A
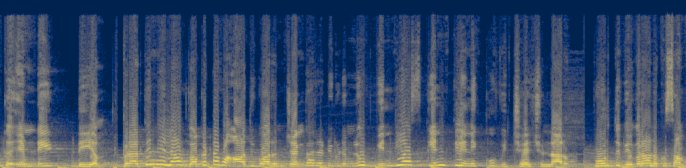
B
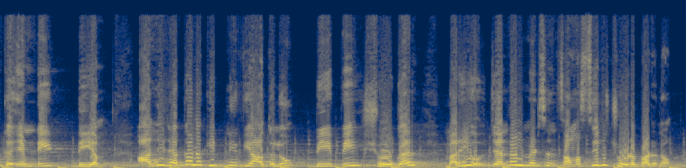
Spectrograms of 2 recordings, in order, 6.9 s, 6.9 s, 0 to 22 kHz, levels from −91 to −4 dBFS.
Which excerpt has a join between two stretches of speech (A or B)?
A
